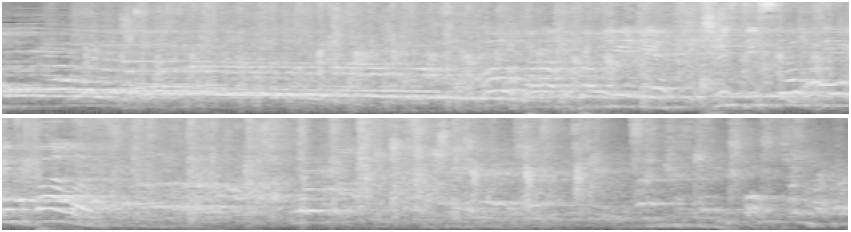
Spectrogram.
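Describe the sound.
Sustained audience applause at the results of the "Musical Erudite" quiz at the Shevchenko cultural and leisure centre, a dense wash of many hands clapping, continuing steadily for the whole stretch with voices and crowd murmur mixed in underneath.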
